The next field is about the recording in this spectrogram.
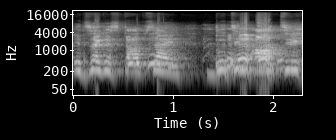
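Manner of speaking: very loud, booming voice at full volume. Retelling a comedy bit done as Arnold Schwarzenegger: Arnold Schwarzenegger voice. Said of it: "as Arnold Schwarzenegger".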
